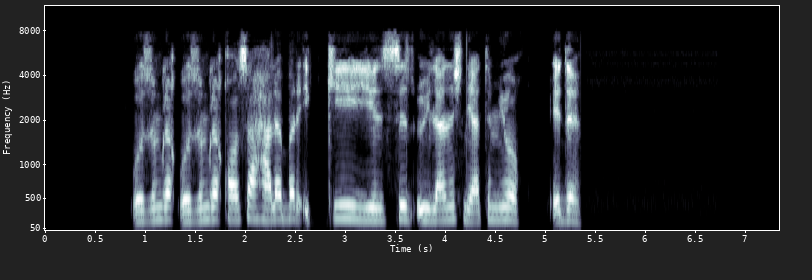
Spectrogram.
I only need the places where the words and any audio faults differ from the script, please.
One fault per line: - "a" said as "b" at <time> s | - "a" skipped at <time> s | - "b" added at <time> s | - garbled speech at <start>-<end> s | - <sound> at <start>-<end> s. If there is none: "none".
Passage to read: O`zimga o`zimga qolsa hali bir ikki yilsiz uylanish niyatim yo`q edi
none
